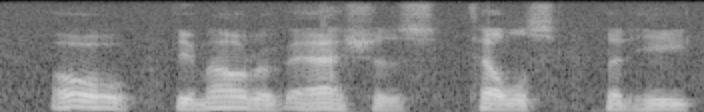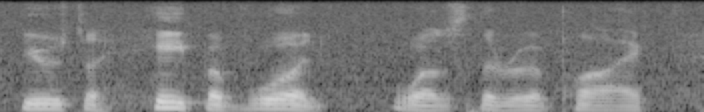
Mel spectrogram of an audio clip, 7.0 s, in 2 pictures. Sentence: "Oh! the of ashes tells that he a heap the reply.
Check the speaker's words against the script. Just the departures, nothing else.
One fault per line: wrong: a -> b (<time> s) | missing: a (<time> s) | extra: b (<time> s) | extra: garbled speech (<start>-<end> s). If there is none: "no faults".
extra: amount (0.9 s)
extra: used (3.6 s)
extra: of wood was (4.5 s)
